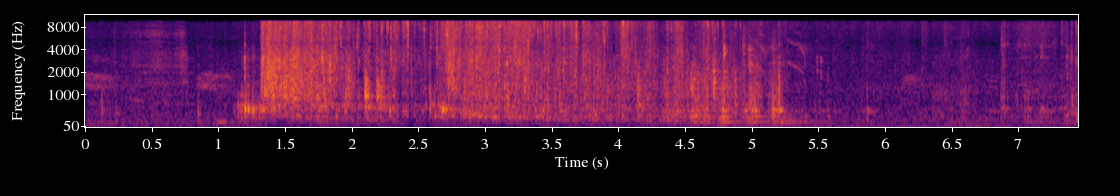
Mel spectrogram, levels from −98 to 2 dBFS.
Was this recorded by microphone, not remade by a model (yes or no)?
yes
